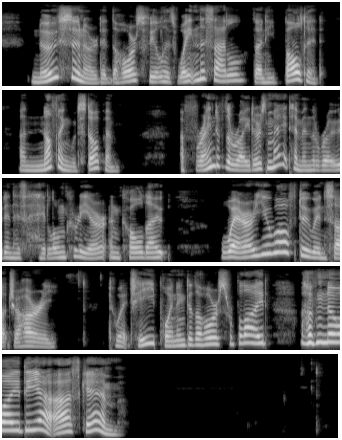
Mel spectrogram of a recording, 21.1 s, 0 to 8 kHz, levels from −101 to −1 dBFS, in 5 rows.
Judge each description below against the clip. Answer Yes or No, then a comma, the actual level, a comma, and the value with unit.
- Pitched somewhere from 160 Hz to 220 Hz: Yes, high, 190 Hz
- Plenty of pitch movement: Yes, wide, 7.2 semitones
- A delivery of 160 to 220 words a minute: Yes, average, 165 wpm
